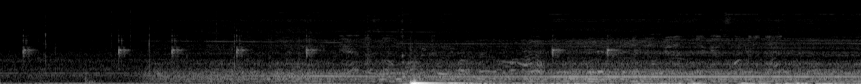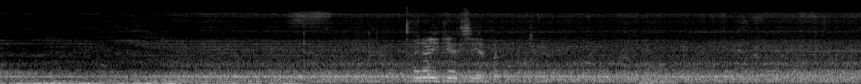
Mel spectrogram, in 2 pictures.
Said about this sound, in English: they start up this turbine car, which I had not seen before or heard before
